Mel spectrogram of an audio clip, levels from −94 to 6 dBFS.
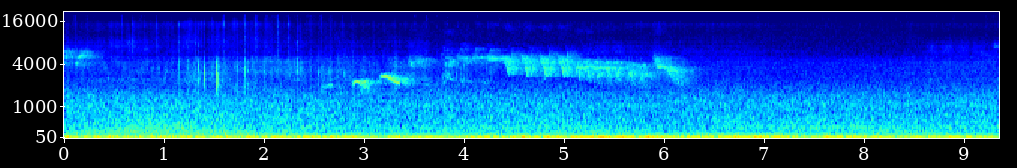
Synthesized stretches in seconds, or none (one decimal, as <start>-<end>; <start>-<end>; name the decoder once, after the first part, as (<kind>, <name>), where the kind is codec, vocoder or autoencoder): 0.0-3.6 (autoencoder, DAC-VAE); 5.3-7.0; 8.4-9.4

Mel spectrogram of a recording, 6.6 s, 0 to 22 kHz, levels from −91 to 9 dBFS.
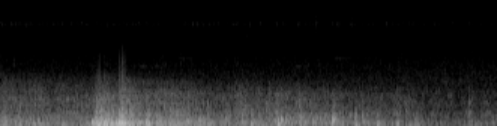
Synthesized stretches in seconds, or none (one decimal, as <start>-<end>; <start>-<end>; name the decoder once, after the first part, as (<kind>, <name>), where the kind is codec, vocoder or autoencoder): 5.2-6.0 (autoencoder, DAC-VAE)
